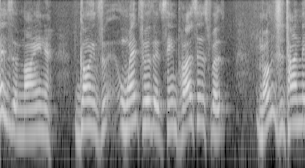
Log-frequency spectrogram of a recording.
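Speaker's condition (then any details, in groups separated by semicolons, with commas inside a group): Cerebral palsy; since birth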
